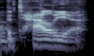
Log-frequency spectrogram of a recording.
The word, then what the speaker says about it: Battaglia: okay is is it how do you say your last name bajia bagia uh battalia do you sound okay battalia so Joseph Balia right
